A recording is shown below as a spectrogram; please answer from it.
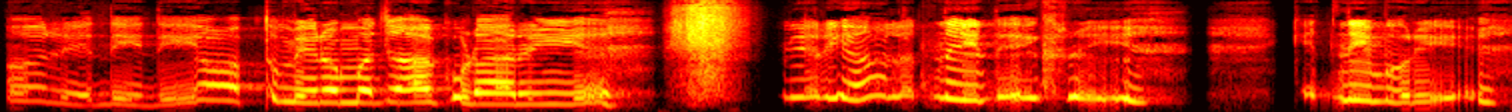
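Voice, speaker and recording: A woman's voice: high voice, slow, gravelly, a little mellow, dull audio, heavily acted. A woman voicing a young village daughter-in-law with a stuffy cold who whines tearfully in a cartoon. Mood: tearful whining. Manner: tearful whining, wailing complaints. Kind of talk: cartoon voice acting.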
